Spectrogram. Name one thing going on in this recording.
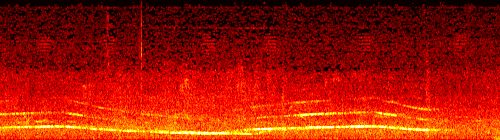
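A fire engine siren wails up and down nearby, then stops.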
